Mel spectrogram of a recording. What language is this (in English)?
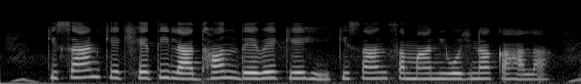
Bhojpuri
